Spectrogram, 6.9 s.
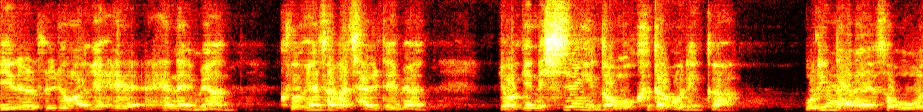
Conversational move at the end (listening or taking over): listening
